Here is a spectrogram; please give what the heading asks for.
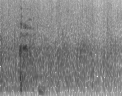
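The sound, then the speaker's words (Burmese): Congregation clapping in praise at a church service: a brief sharper burst of claps rises early, then settles into an even wash of applause that holds steady to the end. “ဟာလေလုယာလက်ခုပ်တီးလက်အဘဘုရားကိုချီးမွမ်းရအောင်အာမင်။”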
